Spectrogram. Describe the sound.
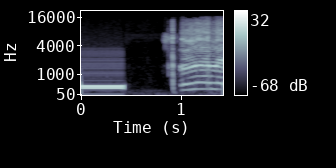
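A single steady electronic ringing tone from an outgoing phone call sounds briefly, stops, and after a short pause and a click, a voice begins speaking.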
